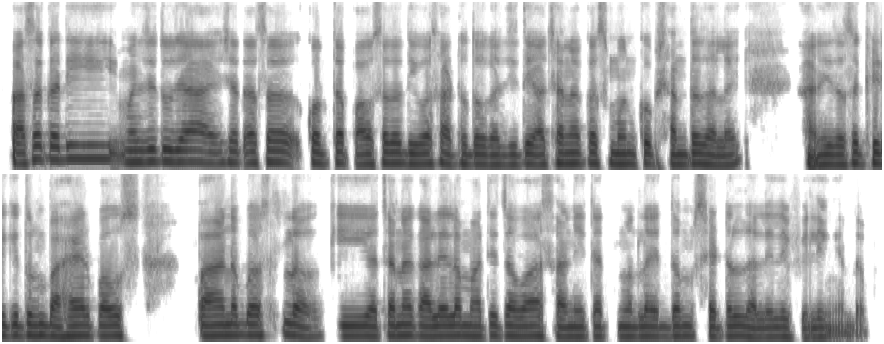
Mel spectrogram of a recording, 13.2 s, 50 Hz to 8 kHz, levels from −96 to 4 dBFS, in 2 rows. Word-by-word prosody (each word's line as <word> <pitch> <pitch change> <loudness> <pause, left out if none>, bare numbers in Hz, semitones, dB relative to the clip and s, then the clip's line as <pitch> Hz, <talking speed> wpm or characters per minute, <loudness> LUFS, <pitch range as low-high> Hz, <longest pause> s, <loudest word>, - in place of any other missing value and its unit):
असं 190 +8 +1
कधी 195 +1 0
म्हणजे 155 +1 +1
तुझ्या 160 -1 +2
आयुष्यात 145 0 -2
असं 150 0 0
कोणत्या 145 0 0
पावसाचा 130 +3 +1
दिवस 135 +1 +1
आठवतो 130 -1 0
का? 125 - +1
जिथे 125 +2 0
अचानकच 140 +1 0
मन 135 0 +1
खूप 135 -3 0
शांत 130 +1 +1
झालं 125 -3 +2
आहे 125 - -3 0.6
आणि 125 - +2
जसं 125 +3 +1
खिडकीतून 140 0 +1
बाहेर 135 +1 +2
पाऊस 135 -1 0 0.4
पाहणं 140 +1 +2
बसलं, 140 -3 0
की 135 0 0
अचानक 135 +1 +1
आलेला 135 +1 +3
मातीचा 135 0 0
वास 130 -1 0
आणि 125 0 +1
त्यातमधलं 125 +1 -1
एकदम 130 +1 0
सेटल 130 +2 0
झालेली 120 +1 0
फिलिंग 115 +2 -3
एकदम? - - -8
135 Hz, 170 wpm, -24 LUFS, 125-140 Hz, 0.6 s, आलेला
